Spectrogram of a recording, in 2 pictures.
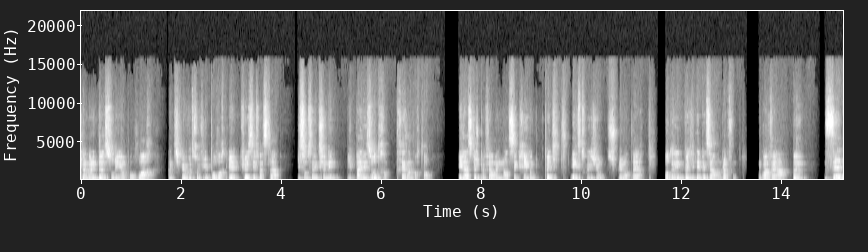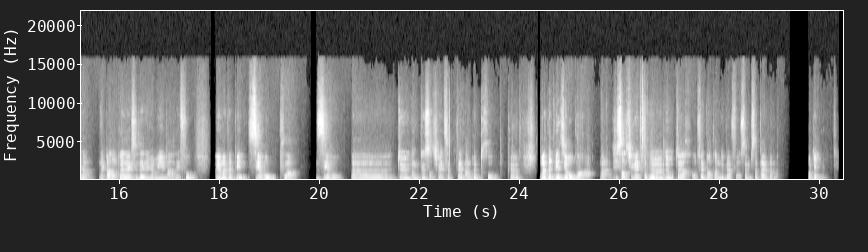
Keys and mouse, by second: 0.1-8.2 middle drag, 8.7-9.2 middle drag, 10.2-10.5 shift+middle drag, 29.9-30.4 middle drag.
